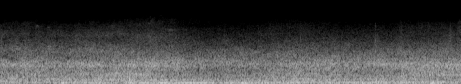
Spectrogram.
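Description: Steady, loud roar of heavy traffic on a busy Ottawa road, cars and larger vehicles rushing past in a continuous wash of engine and tire noise with no voices.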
